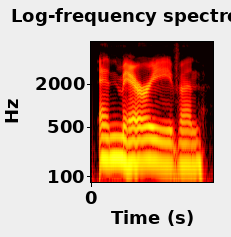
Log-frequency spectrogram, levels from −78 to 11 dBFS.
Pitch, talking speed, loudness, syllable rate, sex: 160 Hz, 145 wpm, -14 LUFS, 4.8 syllables/s, female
